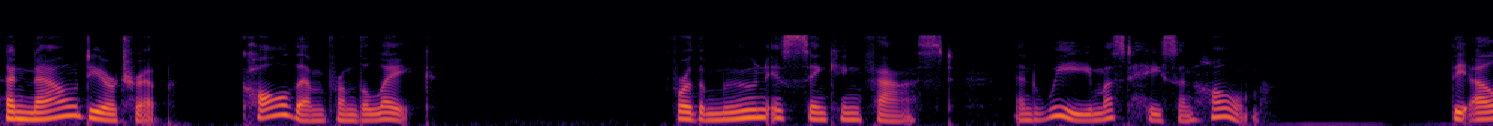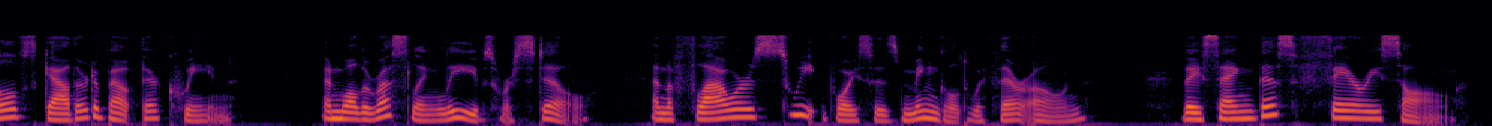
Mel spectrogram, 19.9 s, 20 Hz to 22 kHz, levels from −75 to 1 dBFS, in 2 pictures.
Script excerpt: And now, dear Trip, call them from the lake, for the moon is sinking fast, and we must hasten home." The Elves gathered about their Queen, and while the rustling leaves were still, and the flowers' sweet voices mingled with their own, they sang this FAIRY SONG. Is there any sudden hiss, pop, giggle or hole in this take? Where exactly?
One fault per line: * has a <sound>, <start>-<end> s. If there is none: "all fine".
all fine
